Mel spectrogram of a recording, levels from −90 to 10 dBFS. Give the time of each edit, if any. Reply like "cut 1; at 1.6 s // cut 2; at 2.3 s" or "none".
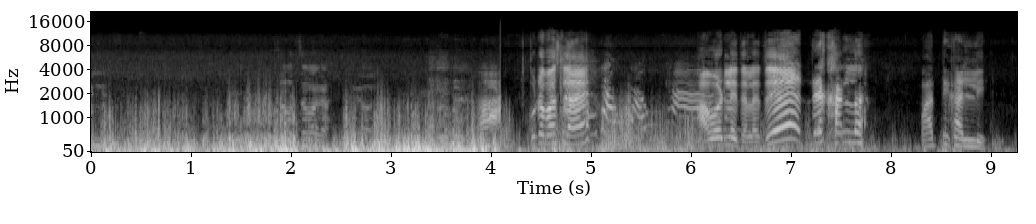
cut 1; at 4.1 s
